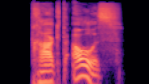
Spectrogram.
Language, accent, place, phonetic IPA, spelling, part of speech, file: German, Germany, Berlin, [ˌtʁaːkt ˈaʊ̯s], tragt aus, verb, De-tragt aus.ogg
- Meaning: inflection of austragen: 1. second-person plural present 2. plural imperative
